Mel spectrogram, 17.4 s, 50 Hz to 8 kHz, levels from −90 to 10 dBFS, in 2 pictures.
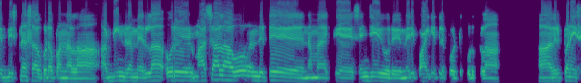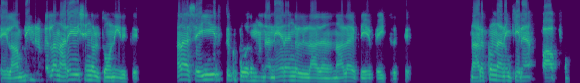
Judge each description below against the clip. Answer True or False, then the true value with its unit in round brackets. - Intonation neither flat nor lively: True (3.6 semitones)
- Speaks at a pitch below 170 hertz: True (135 Hz)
